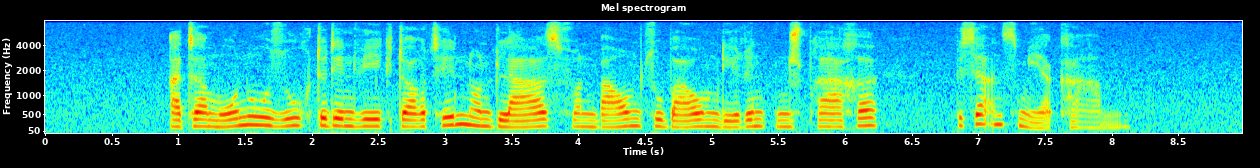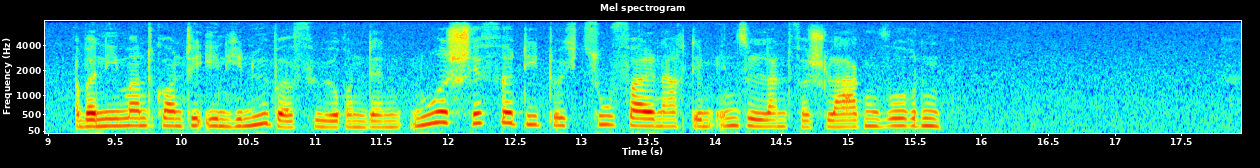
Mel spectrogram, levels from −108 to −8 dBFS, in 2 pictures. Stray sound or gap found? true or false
false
